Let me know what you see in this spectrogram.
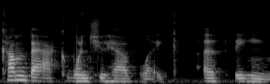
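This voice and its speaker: A woman's very deep, low voice at a very slow pace. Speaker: artist. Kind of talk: casual vlog talk. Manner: casual, conversational.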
